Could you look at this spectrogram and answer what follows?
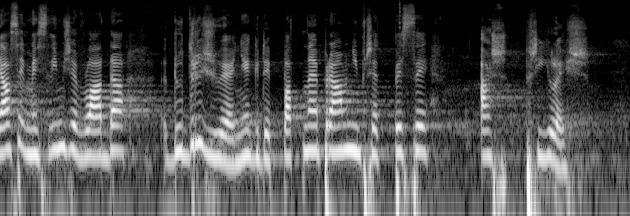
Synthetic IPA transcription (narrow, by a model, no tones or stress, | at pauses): jaːsɪmɪsliːmʒɛvlaːdadod̪r̩ʒujɛɲɛɡdɪplat̪nɛːpɾaːvɲiːpr̝̥ɛt̪̚pɪsɪ | ʔaʃpr̥iːlɪʃ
